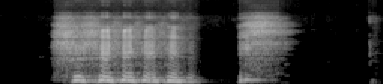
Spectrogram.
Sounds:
Laughter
